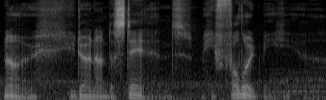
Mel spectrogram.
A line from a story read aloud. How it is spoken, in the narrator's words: And I whispered, still out of breath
